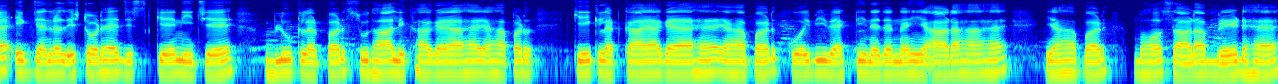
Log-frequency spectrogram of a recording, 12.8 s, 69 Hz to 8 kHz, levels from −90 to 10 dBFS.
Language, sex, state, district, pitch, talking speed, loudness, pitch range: Hindi, male, Bihar, Araria, 125 Hz, 170 wpm, -22 LUFS, 125-130 Hz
